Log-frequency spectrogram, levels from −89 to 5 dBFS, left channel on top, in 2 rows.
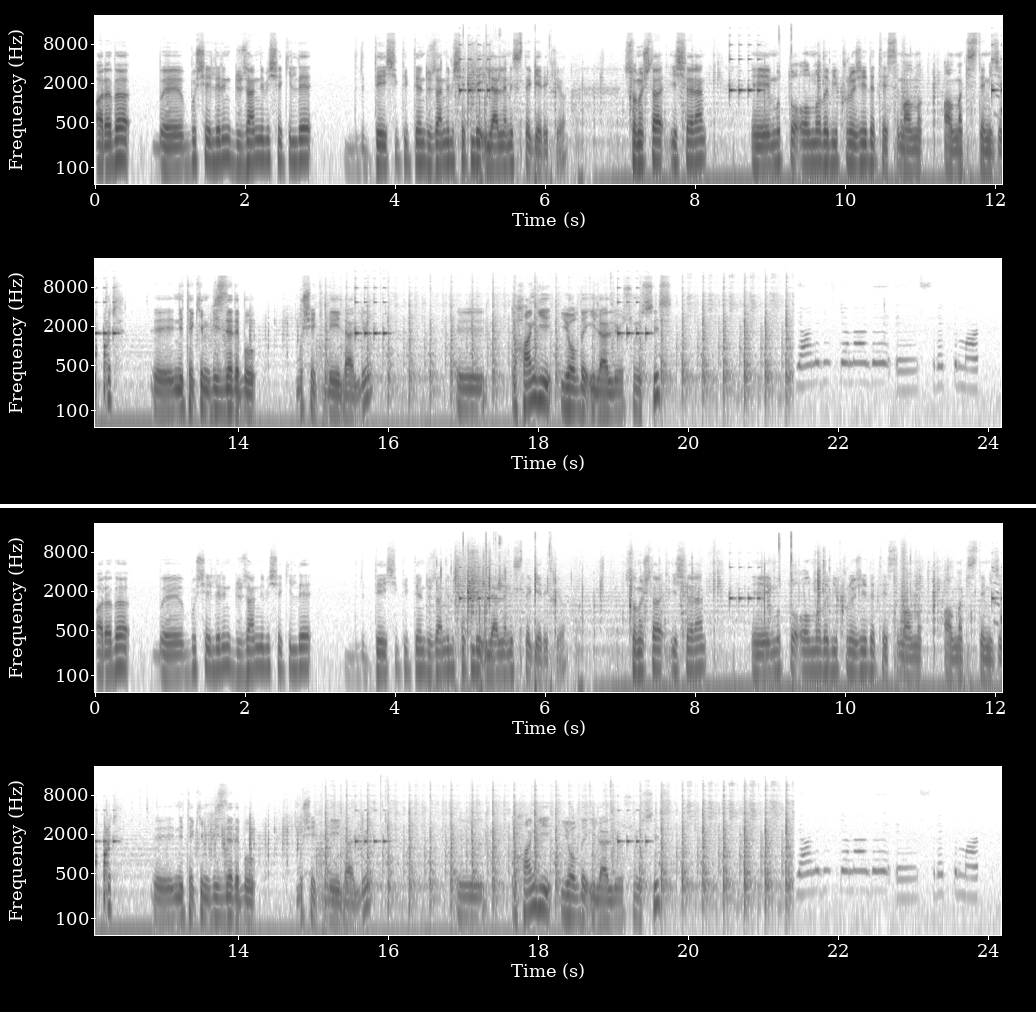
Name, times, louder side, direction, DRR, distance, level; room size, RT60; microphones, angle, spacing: voice 1, 0.0-0.5 0.8-2.9 3.3-8.1 8.4-11.0 11.3-12.5 12.8-14.2 14.8-15.8 16.9-17.3 17.6-19.8, left 5 dB, 50° left, 0.4 m, -34 dB
sound 1, 3.7-5.7 6.1-6.4 6.7-7.0 7.7-9.3 9.9-10.0 10.2-11.5 11.9-12.4 13.0-13.2 13.5-13.7 14.2-14.7 15.1-16.6 17.6-17.7 18.2-18.3 18.6-19.7 20.0-20.1 20.5-20.6, left 8 dB, 80° left, 1.1 m, -37 dB
sound 2, 4.4-19.0, right 3 dB, 30° right, 2.8 m, -46 dB
sound 3, 15.0-21.4, right 2 dB, 15° right, 1.1 m, -45 dB
voice 2, 21.4-23.9, left 3 dB, 25° left, 5.8 m, -51 dB
open air
head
